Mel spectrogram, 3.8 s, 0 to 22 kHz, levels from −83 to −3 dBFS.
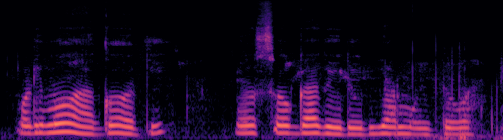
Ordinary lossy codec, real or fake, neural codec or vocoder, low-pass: none; fake; codec, 44.1 kHz, 7.8 kbps, Pupu-Codec; none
